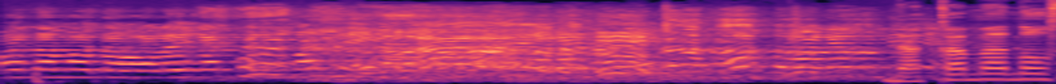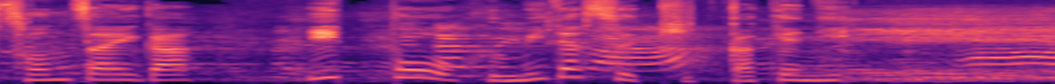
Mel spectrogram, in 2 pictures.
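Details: Adult news narrator; Normal speech.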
